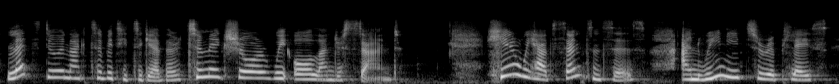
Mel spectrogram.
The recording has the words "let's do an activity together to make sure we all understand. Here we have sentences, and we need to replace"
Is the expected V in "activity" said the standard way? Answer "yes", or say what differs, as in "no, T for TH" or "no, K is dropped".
yes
